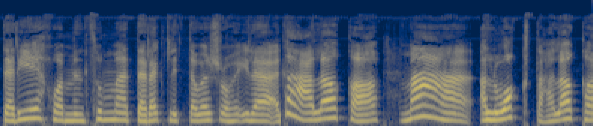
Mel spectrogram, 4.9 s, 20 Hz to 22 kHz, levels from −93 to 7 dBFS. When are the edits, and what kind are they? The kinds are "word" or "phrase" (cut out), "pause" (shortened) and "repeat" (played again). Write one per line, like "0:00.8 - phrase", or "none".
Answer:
0:01.4 - word
0:02.3 - phrase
